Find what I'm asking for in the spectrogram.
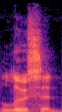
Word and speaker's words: Loosid: Well, I'll tell you, it's spelled L-O-O-S-I-D. It's Lucid, but it's spelled L-O-O-S-I-D.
